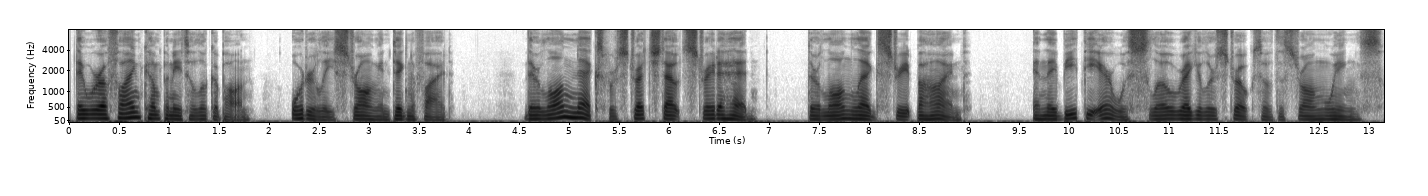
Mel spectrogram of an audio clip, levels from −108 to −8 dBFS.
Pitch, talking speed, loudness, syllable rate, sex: 110 Hz, 175 wpm, -20 LUFS, 4.9 syllables/s, male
